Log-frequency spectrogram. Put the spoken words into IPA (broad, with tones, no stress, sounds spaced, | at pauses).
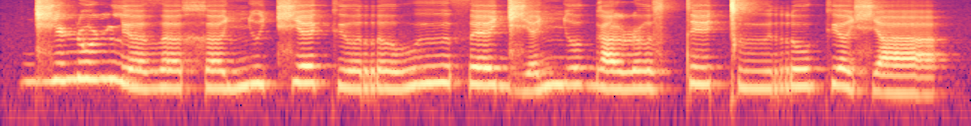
d͡ʑ e˦ ɳ o˦ ɳ lʲ ɐ˨ ð ɐ˨ x ɐ˨ ɲ ɯ˦ t͡ɕ ɛ˦ kʲ ɤ˨ r ɤ˨ β ɯː˦ θ ɛ˦ d͡ʑ ɛ˨˦ ɲ ɤ˦ ɡ a˨ ɭ ɤ˨ z t e˦ ǀ ɯː˨ r o˦ kʲ ɐ˦˨ ɕ aː˨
